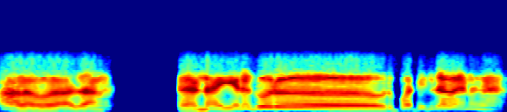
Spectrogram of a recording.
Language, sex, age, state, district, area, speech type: Tamil, male, 60+, Tamil Nadu, Perambalur, rural, conversation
